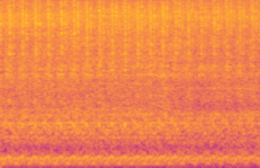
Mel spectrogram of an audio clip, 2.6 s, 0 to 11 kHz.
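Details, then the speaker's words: Warm air-cooled VW Type 4 engine, even steady low idle with smooth rumble and no top-end ticking; healthy idle, though owner later suspects a dirty carburetor idle jet causing lean sputtering. "वह बिल्कुल ठीक चल रही है वह सुस्ती से चल रही है बहुत अच्छी है कोई क्लिकिटी क्लैक नहीं है वह वास्तव में अच्छा लगता है"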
